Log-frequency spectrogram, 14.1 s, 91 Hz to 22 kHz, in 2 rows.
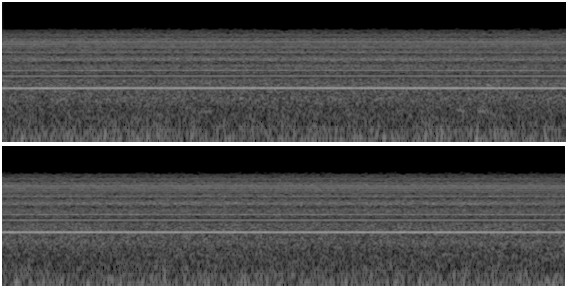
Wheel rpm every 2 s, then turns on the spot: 0, 0, 0, 0, 0, 0, 0.
none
